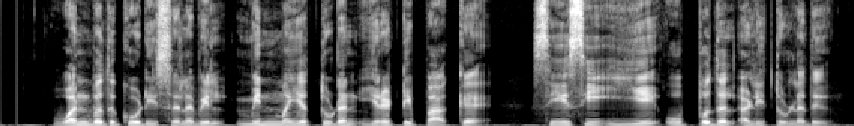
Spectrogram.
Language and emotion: Tamil, neutral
